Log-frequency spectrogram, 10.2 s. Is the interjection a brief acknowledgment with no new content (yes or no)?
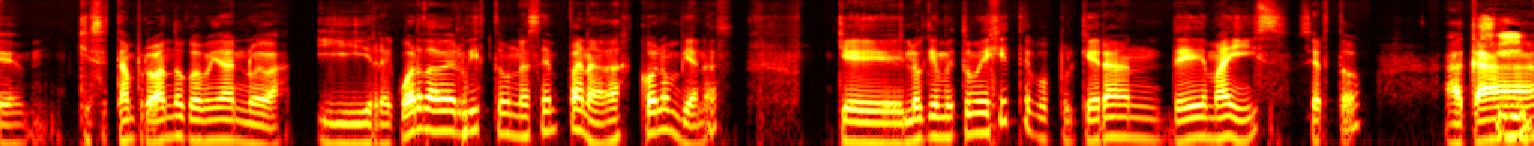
yes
